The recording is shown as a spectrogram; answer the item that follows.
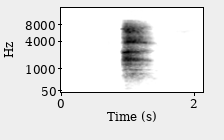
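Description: A woman's single audible breath about a second in, lasting about half a second.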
